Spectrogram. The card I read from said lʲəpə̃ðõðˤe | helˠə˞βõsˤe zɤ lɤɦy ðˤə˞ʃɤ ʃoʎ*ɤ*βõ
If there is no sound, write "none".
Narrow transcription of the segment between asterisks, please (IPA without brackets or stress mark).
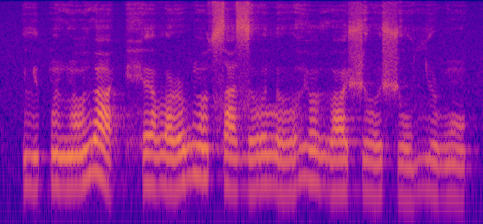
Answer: ə˞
